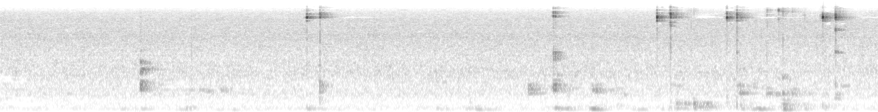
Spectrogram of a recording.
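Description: Computer mouse clicking: a few separate clicks, then a quick run of clicks near the end.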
